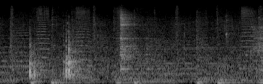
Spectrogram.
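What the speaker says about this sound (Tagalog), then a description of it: "ang ating tanglad, ang luya po. luya. Ating po itong igigisa ngayon" Lemongrass and ginger sautéed in a pan give a soft background sizzle broken by a few sharp utensil clinks and scrapes against the pan, close by and without talking.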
